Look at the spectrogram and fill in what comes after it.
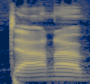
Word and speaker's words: Dana: I pronounce it Dana, but when I speak to Americans, it's like Dana, D-A-N-A James.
